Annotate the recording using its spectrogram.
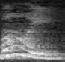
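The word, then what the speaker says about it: bye: السلامه في اخر اليوم باي ممكن اقول له باي بس فانا ممكن اقول له ب باي ليه قلنا واينا اسمها ايه لان في الاخر في اي بس الاي في الاخر ما بنطقهاش هي سمه الفاول ده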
